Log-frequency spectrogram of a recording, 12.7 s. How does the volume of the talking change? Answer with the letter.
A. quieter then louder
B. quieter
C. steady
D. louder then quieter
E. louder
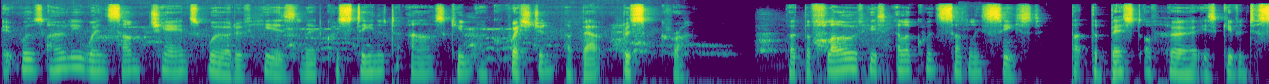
C.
